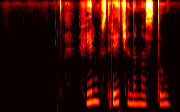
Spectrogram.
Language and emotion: Russian, sad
